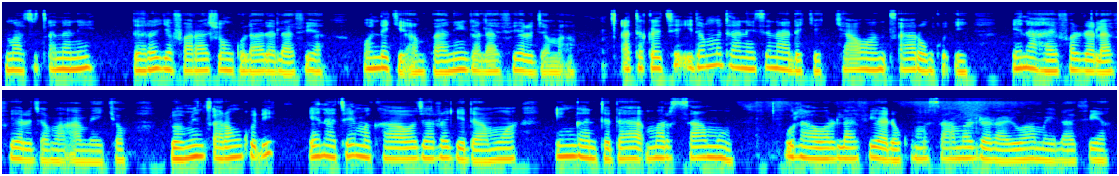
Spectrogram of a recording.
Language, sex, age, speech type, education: Hausa, female, 15-29, spontaneous, primary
